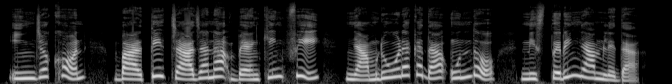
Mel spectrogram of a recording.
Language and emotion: Santali, happy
